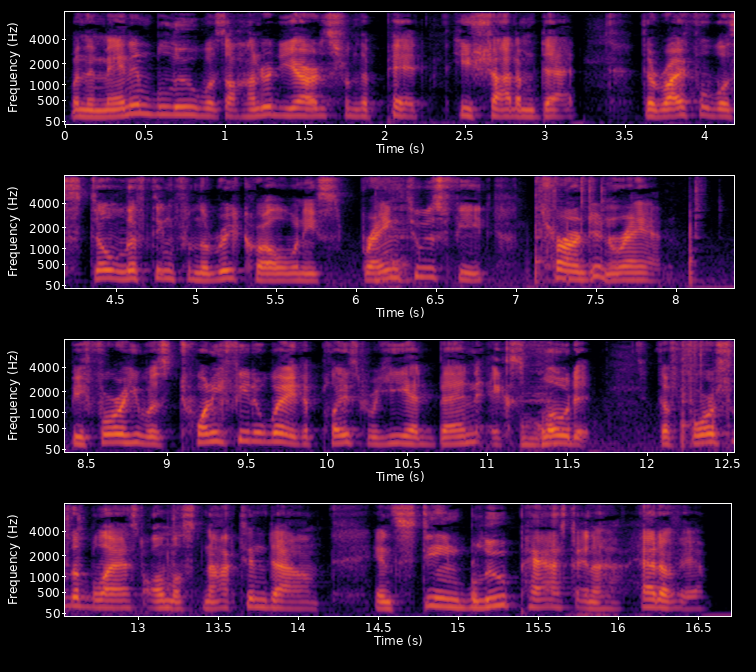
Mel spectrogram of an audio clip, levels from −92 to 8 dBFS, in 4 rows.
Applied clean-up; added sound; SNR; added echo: neural separator model SepFormer DNS4.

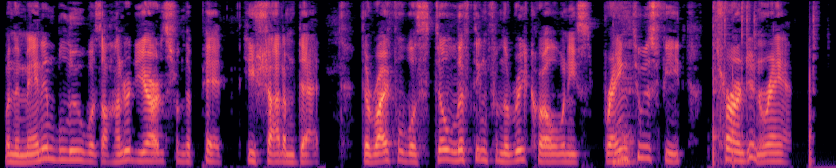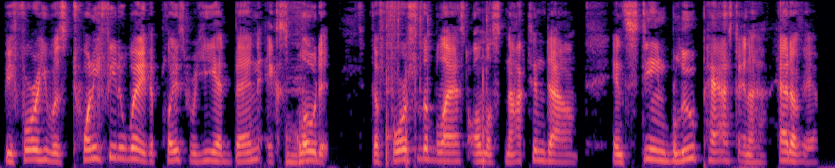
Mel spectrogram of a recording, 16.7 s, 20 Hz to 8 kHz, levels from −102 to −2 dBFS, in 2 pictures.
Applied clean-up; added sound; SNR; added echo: classical method spectral subtraction.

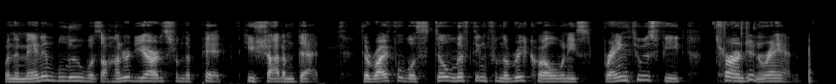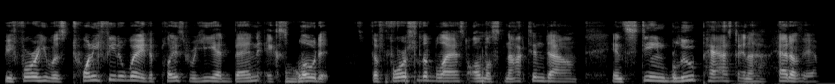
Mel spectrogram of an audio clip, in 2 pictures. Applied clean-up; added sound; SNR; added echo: neural mask model Resemble Enhance denoiser.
